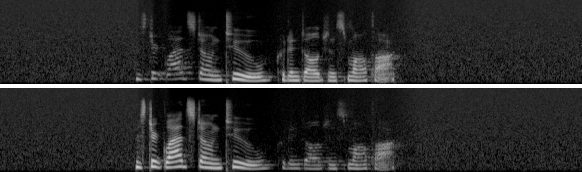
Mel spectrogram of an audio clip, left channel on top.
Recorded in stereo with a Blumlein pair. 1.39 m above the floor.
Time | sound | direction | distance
1.4 | a woman speaking | 55° right | 0.8 m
